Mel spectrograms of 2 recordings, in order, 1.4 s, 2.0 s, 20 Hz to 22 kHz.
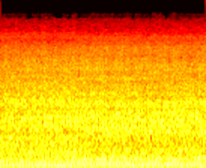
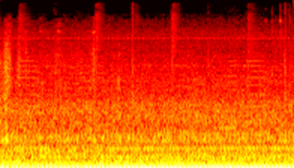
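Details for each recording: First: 12-valve Cummins diesel truck after raising idle, cool fall weather: deep even rumble idling about 980 rpm, just under the 1000 rpm wanted for cold days; normal idle. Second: 12-valve Cummins diesel truck after sitting two or three days: slow, heavy, lumpy idle around 500 rpm, almost stalling; idle speed set too low.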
